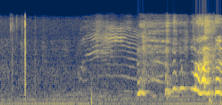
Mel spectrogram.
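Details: Cat at play indoors giving a drawn-out, wavering harmonic meow, followed by a person's voice and rustling handling noises.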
